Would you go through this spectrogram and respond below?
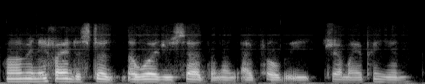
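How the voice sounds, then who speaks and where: Blunt teasing guy, creaky husky voice, muffled lo-fi mic. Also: mid-range voice, steady tone, brisk, dry recording. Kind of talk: casual chat.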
